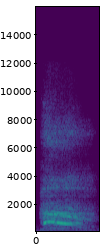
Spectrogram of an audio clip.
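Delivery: high, short gasp; startled swooning gasp. Acted. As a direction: gasp as if suddenly touched. Acted gasp at being touched.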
